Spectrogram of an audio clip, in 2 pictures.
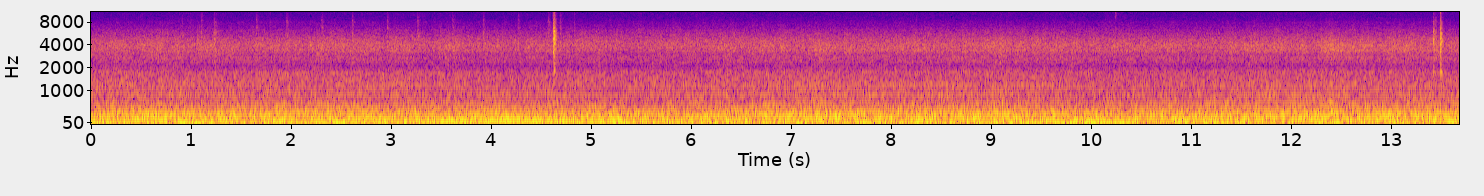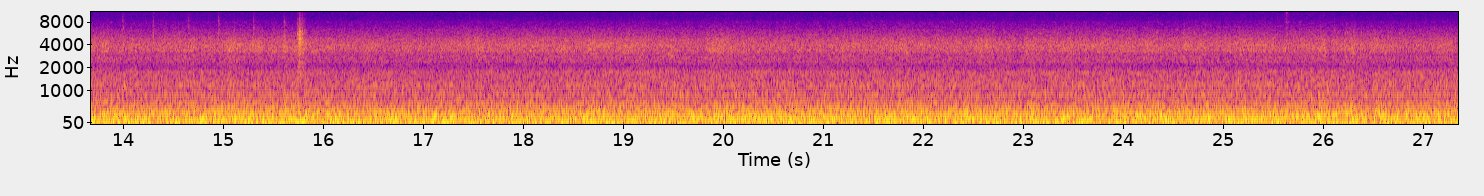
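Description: Wind rushes steadily past a moving car.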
